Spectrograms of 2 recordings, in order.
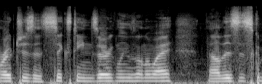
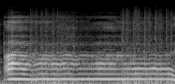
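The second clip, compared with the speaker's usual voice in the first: high drawn-out mock scream; marine scream; 8 semitones higher, 3 dB quieter than usual. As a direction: let out a long high cartoon yell. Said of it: "He's just screaming constantly".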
